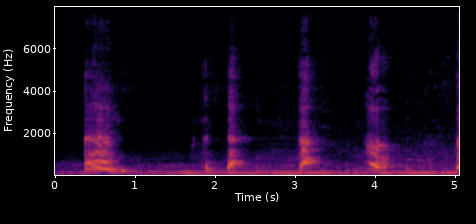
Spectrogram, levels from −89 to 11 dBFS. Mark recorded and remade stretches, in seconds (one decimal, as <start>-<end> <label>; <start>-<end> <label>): 0.0-3.1 remade; 3.1-5.1 recorded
